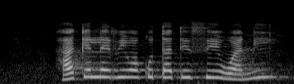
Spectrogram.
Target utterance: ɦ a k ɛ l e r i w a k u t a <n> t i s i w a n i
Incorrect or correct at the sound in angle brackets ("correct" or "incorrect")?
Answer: incorrect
